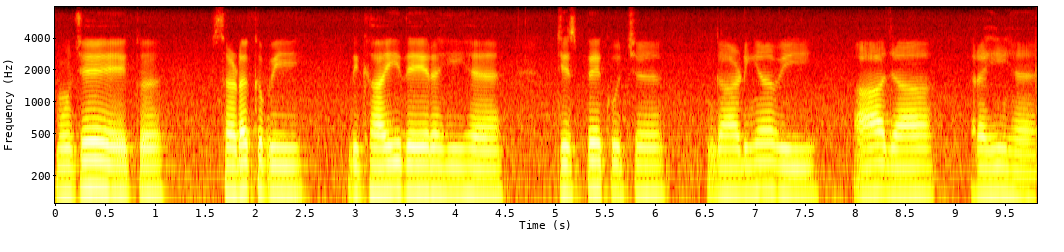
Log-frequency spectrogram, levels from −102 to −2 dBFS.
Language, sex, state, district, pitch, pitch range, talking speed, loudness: Hindi, male, Chandigarh, Chandigarh, 125 Hz, 120-125 Hz, 105 wpm, -16 LUFS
